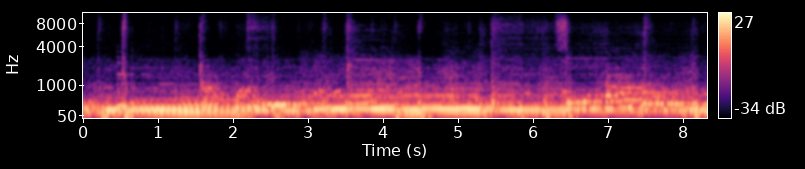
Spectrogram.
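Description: Live rock band playing: strummed acoustic-electric guitar over electric bass and drums, with sung vocals.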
